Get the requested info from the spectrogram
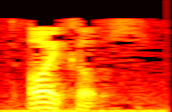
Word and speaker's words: oikos: Oikos. That's where it comes from. Write down oikos. O-I-K-O-S.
